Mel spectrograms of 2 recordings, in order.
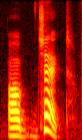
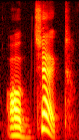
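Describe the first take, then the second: Both takes have the same delivery.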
